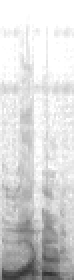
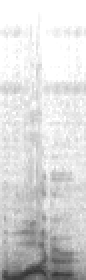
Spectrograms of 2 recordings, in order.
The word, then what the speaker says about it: water: first one is that when you find a t between two vowels it oftenly sounds like as a d so an example is that we don't drink water we drink water okay now you find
